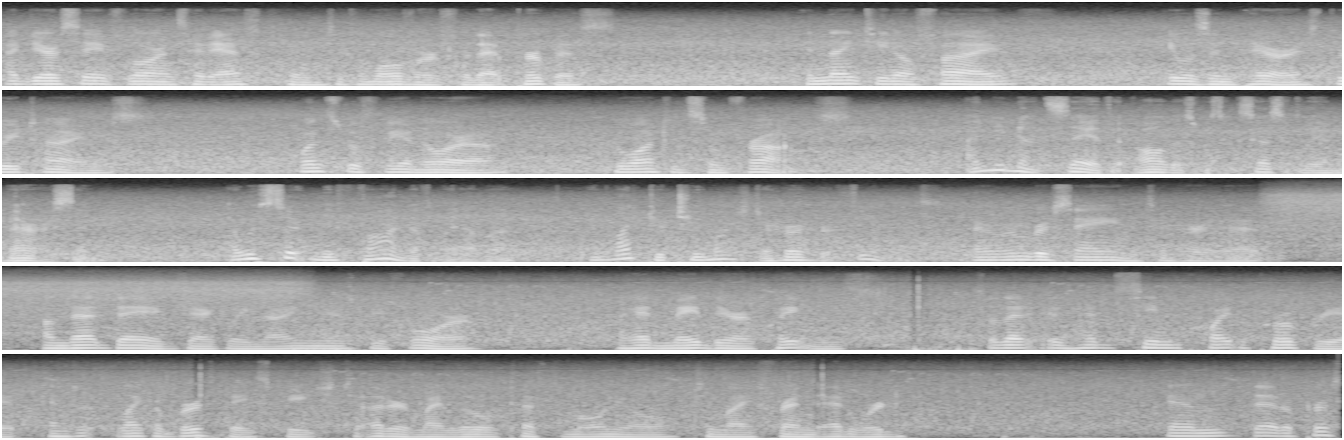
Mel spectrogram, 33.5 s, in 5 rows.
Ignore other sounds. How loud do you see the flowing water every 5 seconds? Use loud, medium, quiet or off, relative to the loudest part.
loud, loud, loud, loud, medium, medium, medium.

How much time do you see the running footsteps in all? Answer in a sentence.
The running footsteps can't be heard in this clip.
